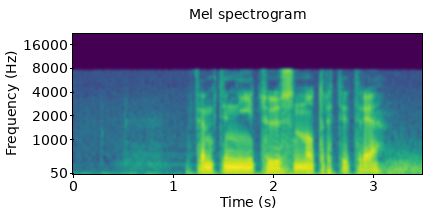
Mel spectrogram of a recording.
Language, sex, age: Norwegian, male, 18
